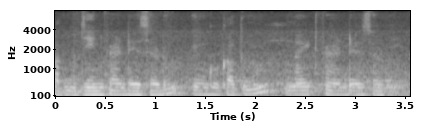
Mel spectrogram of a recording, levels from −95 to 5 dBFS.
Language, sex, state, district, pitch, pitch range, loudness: Telugu, male, Andhra Pradesh, Manyam, 120 Hz, 120-125 Hz, -15 LUFS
